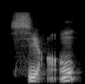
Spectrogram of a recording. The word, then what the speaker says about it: 想: And 想, the third tone, is the most complicated pronunciation, like a tonation for Chinese language.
